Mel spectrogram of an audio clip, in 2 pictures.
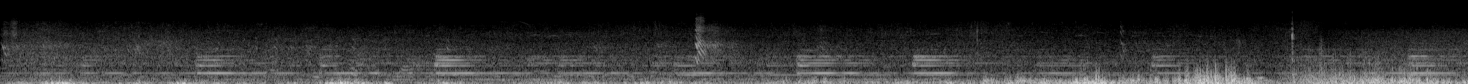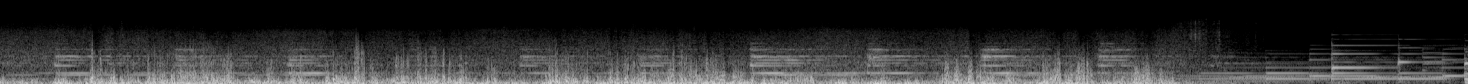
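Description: Church bells ringing in the distance, struck roughly once a second over a steady hum, with gusty wind buffeting the microphone.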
